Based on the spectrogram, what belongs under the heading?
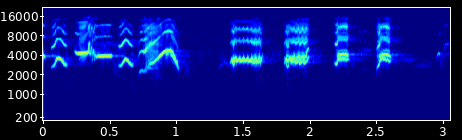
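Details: Oriental magpie-robin in ngeplong style, a track to make reluctant birds sing: quick chevron-shaped whistled notes and a rising sweep, then four loud buzzy bursts spaced evenly about a third of a second apart.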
